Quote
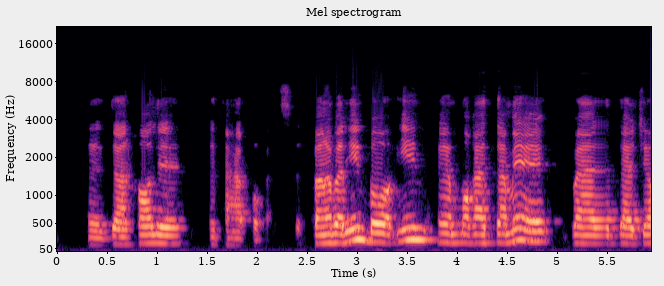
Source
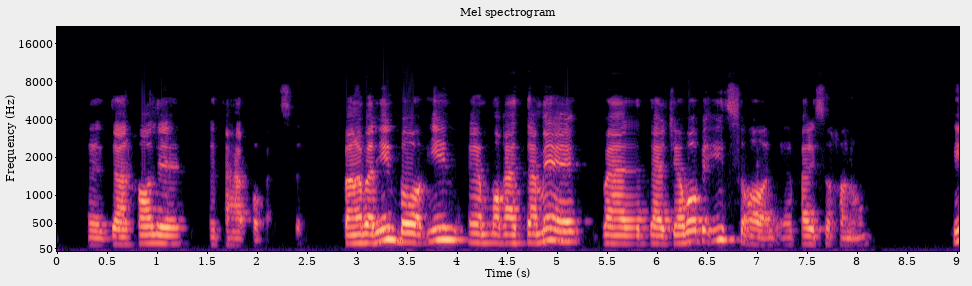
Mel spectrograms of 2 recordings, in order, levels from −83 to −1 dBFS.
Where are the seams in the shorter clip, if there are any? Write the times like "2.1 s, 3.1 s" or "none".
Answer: 2.5 s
